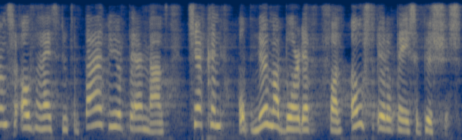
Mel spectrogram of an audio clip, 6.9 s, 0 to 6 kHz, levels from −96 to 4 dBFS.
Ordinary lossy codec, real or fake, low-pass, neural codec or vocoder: none; fake; 5.4 kHz; codec, 24 kHz, 1 kbps, SNAC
